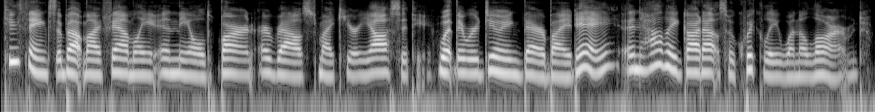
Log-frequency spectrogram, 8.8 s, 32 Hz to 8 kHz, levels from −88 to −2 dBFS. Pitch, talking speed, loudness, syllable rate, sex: 215 Hz, 185 wpm, -17 LUFS, 4.8 syllables/s, female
